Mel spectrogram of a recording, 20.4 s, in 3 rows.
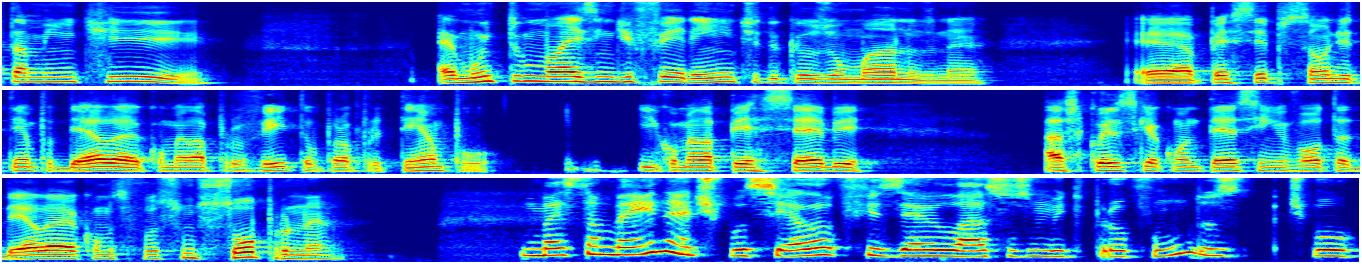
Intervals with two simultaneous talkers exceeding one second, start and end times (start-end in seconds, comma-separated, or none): none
